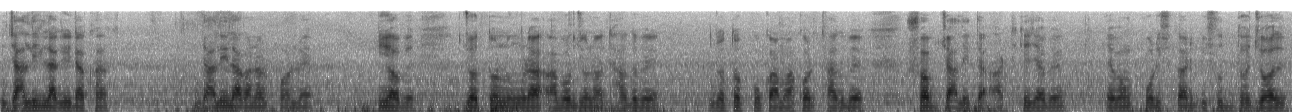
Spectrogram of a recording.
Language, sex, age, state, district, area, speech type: Bengali, male, 45-60, West Bengal, Paschim Bardhaman, urban, spontaneous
